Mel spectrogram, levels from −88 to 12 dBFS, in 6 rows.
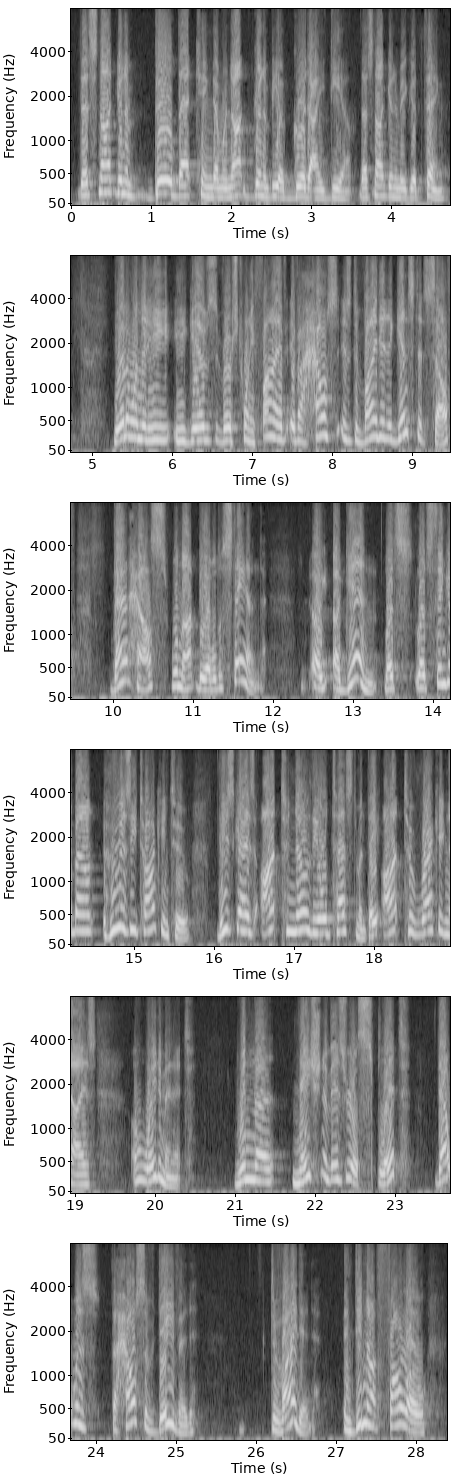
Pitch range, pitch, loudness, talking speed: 160-235 Hz, 195 Hz, -9 LUFS, 200 wpm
